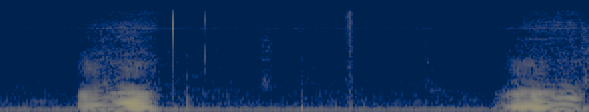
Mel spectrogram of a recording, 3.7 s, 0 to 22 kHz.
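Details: Sleeping King Charles spaniel with two loud, buzzing, tonal snores about 2.5 seconds apart, steady low hum and a few clicks between; ordinary snoring.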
